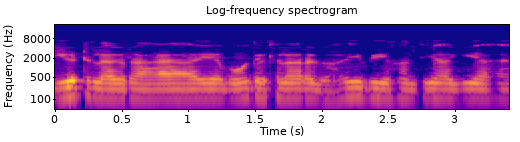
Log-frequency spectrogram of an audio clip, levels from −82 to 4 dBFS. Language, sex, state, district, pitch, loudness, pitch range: Hindi, male, Uttar Pradesh, Muzaffarnagar, 110 Hz, -22 LUFS, 105-110 Hz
